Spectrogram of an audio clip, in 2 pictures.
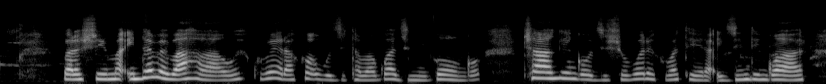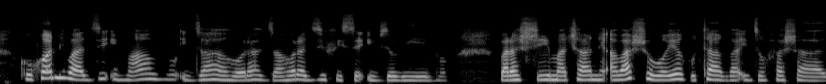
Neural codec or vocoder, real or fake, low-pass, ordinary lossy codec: autoencoder, 48 kHz, 128 numbers a frame, DAC-VAE, trained on Japanese speech; fake; 10.8 kHz; Opus, 32 kbps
